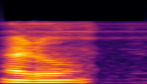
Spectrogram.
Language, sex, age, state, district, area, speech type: Assamese, male, 30-45, Assam, Dibrugarh, urban, spontaneous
